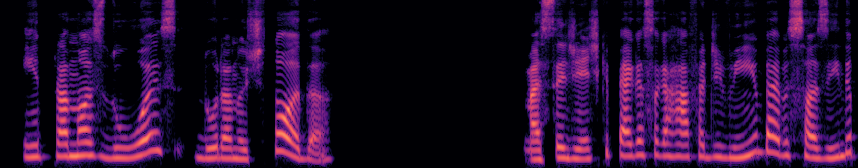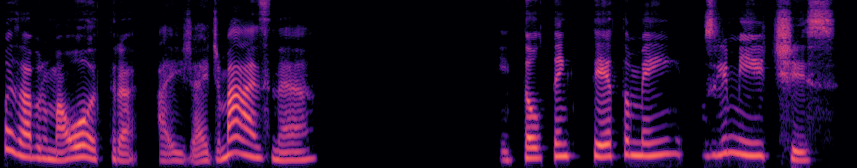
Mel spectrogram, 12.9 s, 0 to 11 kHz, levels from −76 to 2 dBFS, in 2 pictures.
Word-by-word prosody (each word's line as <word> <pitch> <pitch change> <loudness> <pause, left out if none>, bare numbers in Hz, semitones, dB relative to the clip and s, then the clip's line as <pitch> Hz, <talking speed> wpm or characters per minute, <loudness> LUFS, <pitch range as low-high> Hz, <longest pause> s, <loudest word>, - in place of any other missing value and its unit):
i 225 0 -3
para 235 +2 +3
nós 250 -1 +3
2 270 - 0
dura 200 -1 -1
a - - -1
noite 185 -1 -3
toda. 270 - +2 1.5
Mas 175 -1 +4
tem 210 -1 +2
gente 190 0 -2
que 300 - -10
pega 255 0 +1
essa 270 0 -4
garrafa 235 -1 0
de 220 0 -5
vinho 215 +7 -1
e - - -9
bebe 295 -6 +1
sozinha, 210 -2 +3
e - - -2
depois 335 +2 -3
abre 220 -4 +2
uma 160 -1 0
outra. 190 -8 0 0.2
Aí 150 0 -7
já 135 -1 -7
é - - -4
demais, 225 - +3
né. 165 +2 -4 1.4
Então 180 +5 -1
tem 240 +4 0
que 245 - -17
ter 235 -1 +4
também 265 +2 -2
os 250 - 0
limites. 255 - 0
230 Hz, 175 wpm, -25 LUFS, 195-255 Hz, 1.5 s, Mas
